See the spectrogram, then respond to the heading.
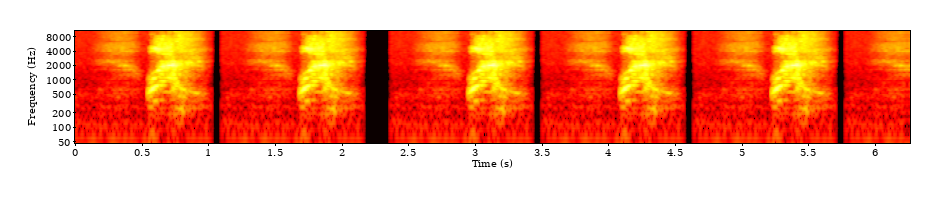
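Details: Part of an unusual-sounding run of 30 consecutive sneezes: five sneezes in a steady run, each a soft intake followed by a sharp burst, about one every 1.25 seconds; repeated sneezing.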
